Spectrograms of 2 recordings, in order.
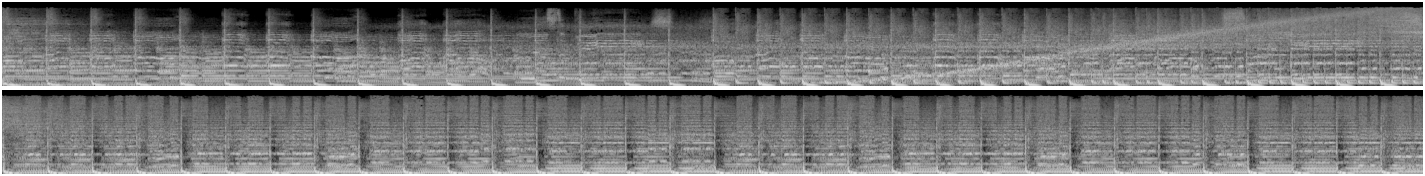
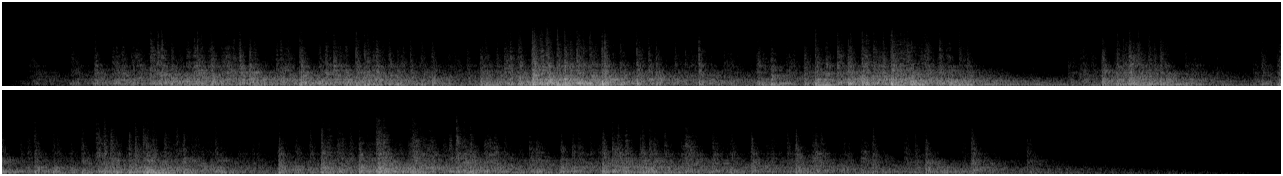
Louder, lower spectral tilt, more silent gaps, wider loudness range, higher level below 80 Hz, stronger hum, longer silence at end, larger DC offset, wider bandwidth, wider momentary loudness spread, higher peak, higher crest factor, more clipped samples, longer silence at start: first, -13 LUFS vs -39 LUFS; second, -4 dB/octave vs -8.5 dB/octave; neither; second, 3 LU vs 10 LU; first, -20 dBFS vs -48 dBFS; neither; second, 0 s vs 1.1 s; neither; first, 17 kHz vs 9.2 kHz; second, 3 LU vs 15 LU; first, 0 dBFS vs -16 dBFS; second, 14 dB vs 22 dB; neither; second, 0 s vs 0.25 s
